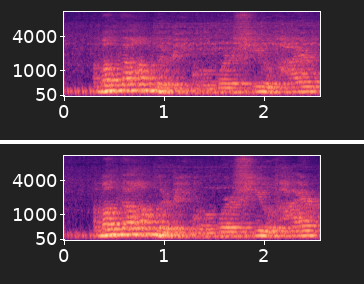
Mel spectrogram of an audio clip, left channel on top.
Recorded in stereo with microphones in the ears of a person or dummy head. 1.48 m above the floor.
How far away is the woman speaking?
About 0.6 m.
